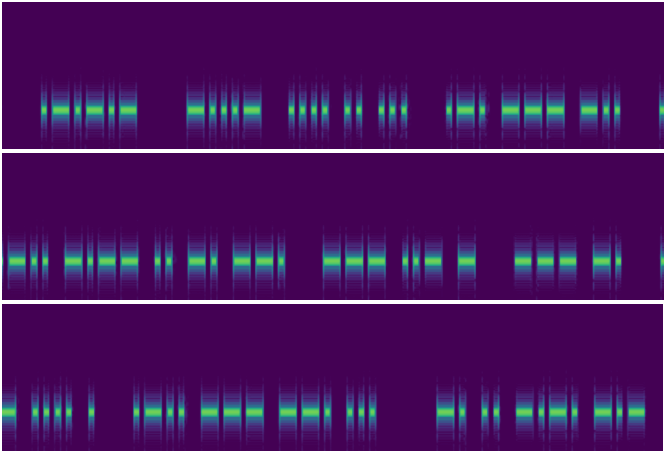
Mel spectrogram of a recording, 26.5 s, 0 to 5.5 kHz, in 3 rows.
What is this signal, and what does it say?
Morse code, heard as a keyed tone, about 16 wpm, 700 Hz. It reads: . <BT> HIS ROD LYING OUT ON THE LOGS NICK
